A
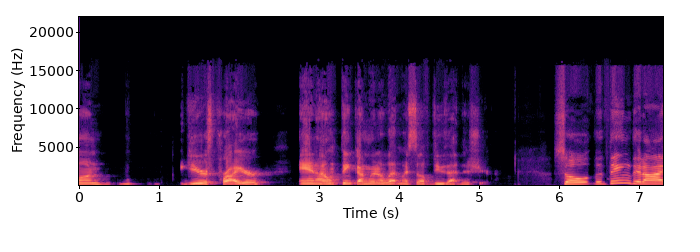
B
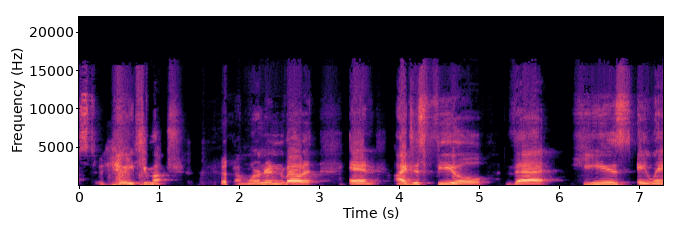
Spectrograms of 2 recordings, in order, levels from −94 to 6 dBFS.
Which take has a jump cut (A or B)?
B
